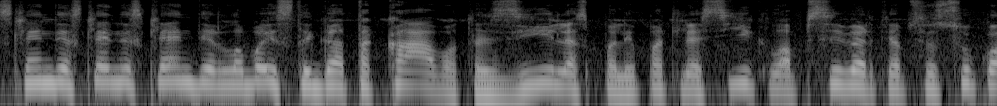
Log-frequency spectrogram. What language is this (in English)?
Lithuanian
